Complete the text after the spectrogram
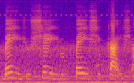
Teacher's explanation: observamos o apagamento da semivogal do ditongo que ocorre na sílaba tônica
